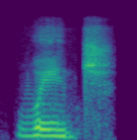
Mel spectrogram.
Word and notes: winch: Indian

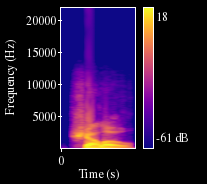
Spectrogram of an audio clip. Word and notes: shallow: American English

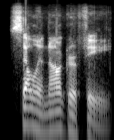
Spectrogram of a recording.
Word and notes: Selenography: American English

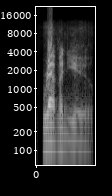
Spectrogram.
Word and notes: revenue: American English

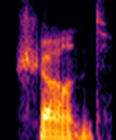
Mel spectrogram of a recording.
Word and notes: shunt: American English

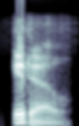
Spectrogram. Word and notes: ITO: American English

